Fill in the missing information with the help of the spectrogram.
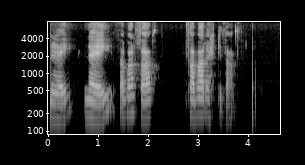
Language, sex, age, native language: Icelandic, female, 50-59, Icelandic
